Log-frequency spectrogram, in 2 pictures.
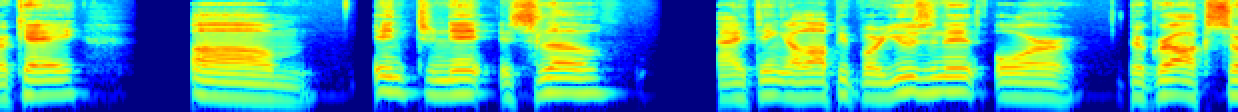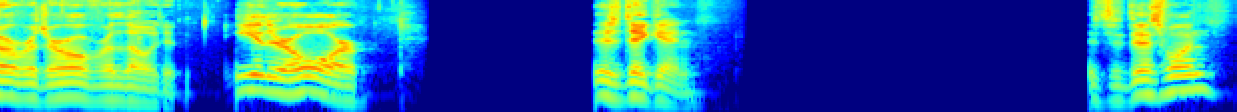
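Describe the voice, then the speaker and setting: A man hosting a tech video, chatting casually and thinking aloud as he tests a game, often halting and correcting himself. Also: medium pitch, smooth. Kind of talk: casual commentary while testing a game.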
